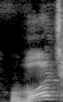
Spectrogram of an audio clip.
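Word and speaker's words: watch: वॉच carefully. देखिए यहां पे टी साइलेंट है ना।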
